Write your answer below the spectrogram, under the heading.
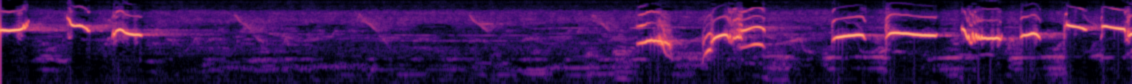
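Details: Oriental magpie-robin singing in the morning to draw replies from other birds: a few sharp whistled notes, a near-silent gap, then a lively burst of clear, sliding whistles and quick chips.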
